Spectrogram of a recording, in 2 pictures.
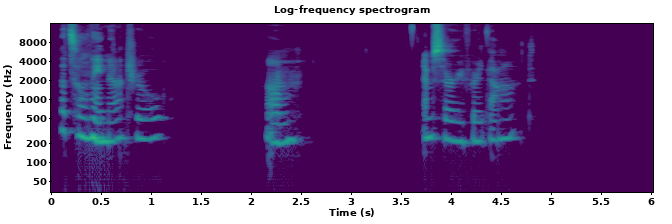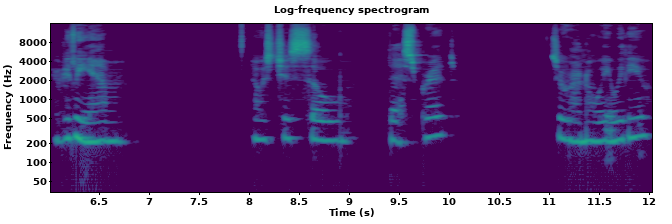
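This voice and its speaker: A woman playing a possessive, obsessive yandere teacher girlfriend in an ASMR roleplay, speaking softly and often whispering, coaxing and doting with menace underneath. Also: a little high, level tone, slow pace, long pauses. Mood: sweetly possessive. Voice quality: soft, breathy, often whispering. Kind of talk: ASMR roleplay, intimate scripted monologue.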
